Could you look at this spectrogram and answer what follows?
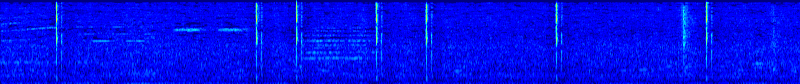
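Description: Computer mouse clicking, about eight short sharp clicks at uneven intervals over a steady low background hiss.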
